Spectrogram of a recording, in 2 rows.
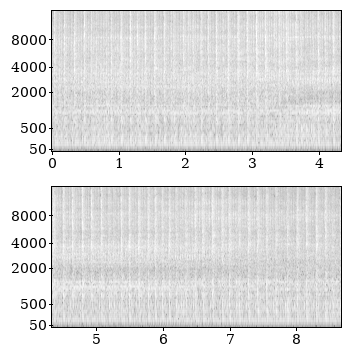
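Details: Yamaha AT-1 to CT-1 conversion small single two-stroke after carburetor fix and oil pump priming, choke on, premix plus oil pump: crisp, quick, even popping at idle with no stumbles or misfires; normal idle.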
